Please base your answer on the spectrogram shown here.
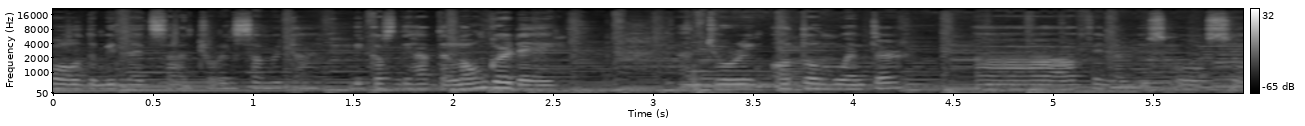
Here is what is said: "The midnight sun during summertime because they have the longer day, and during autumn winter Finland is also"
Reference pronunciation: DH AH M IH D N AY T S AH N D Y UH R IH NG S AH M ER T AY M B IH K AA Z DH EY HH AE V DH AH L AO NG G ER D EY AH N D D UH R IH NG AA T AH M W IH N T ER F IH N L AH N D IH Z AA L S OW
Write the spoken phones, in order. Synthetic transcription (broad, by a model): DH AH M IH D N AY T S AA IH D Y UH R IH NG S AH M ER T AY M B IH K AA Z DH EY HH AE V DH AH L AO NG G ER D EY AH N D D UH R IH NG AA T AH M W IH N T ER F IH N AH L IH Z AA L S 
